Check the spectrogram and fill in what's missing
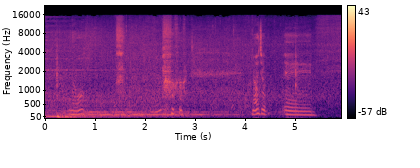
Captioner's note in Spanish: Ríe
